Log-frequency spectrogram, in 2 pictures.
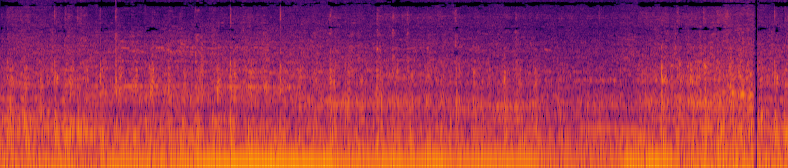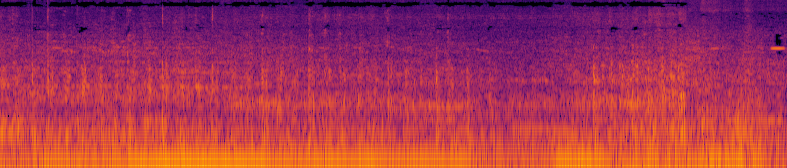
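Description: A bulldozer engine rumbles steadily.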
